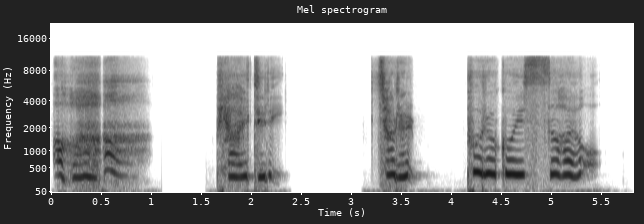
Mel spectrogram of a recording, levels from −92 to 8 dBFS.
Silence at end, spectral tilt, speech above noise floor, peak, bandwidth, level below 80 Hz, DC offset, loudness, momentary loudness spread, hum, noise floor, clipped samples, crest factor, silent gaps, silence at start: 0.35 s; -2 dB/octave; over 79 dB; 0 dBFS; 11 kHz; -38 dBFS; under 0.1%; -12 LUFS; 16 LU; none; under -90 dBFS; under 0.1%; 14 dB; 1.10-1.55 s, 2.40-3.10 s; 0 s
